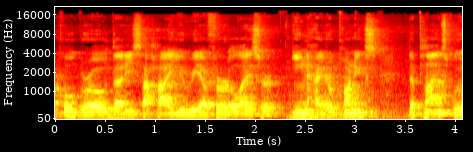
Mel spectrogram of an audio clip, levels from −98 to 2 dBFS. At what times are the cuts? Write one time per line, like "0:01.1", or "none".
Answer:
none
